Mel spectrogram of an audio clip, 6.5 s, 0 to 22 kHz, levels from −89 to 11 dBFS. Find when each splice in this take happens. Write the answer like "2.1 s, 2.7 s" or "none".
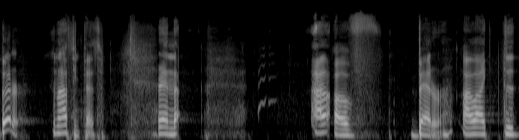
2.0 s, 4.1 s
